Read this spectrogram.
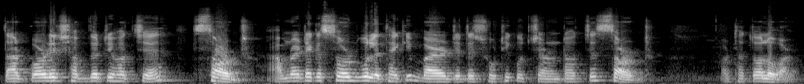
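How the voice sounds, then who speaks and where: A man teaching English word pronunciation in a slow, explanatory way, mixing English words into his talk. English is not his first language; his first language is Bengali. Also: mid-range voice, fairly even intonation, darkish tone. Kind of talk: explanatory lesson.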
